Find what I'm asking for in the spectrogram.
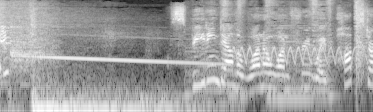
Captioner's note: police siren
